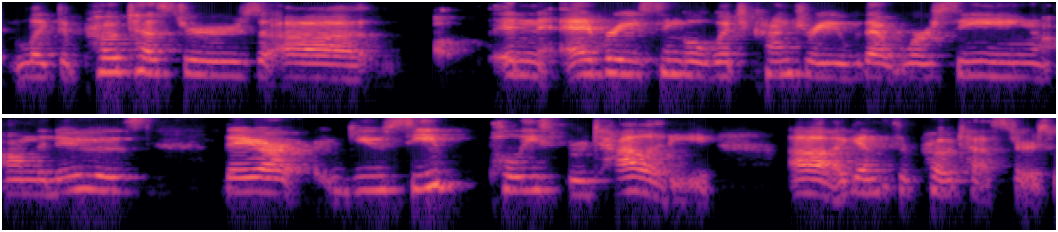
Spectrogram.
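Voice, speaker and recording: A woman from Ecuador speaking as a panelist in an online panel discussion, earnest and full of fillers and pauses. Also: mid-range voice, pushed and bright, reverberant.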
